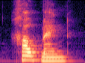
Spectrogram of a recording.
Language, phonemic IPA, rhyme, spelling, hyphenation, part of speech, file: Dutch, /ˈɣɑu̯t.mɛi̯n/, -ɑu̯tmɛi̯n, goudmijn, goud‧mijn, noun, Nl-goudmijn.ogg
- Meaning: 1. goldmine (mine where gold ore is extracted) 2. goldmine (source of rich, easy profit)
